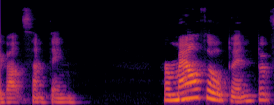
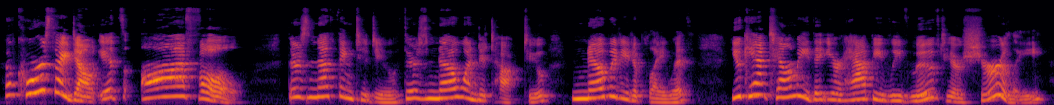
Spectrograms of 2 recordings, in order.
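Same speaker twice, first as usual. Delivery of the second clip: high, loud protest; a boy venting everything he hates; indignant boy; 7 semitones higher, 4 dB louder than usual. Acted. Bruno protests to Maria, high and loud.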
